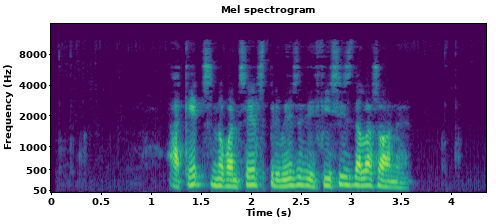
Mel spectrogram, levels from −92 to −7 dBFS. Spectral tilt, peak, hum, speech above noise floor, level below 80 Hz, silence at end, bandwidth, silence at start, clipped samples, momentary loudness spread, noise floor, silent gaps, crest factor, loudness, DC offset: -7 dB/octave; -8 dBFS; none; 47 dB; -64 dBFS; 0.75 s; 11 kHz; 1.15 s; under 0.1%; 6 LU; -71 dBFS; none; 20 dB; -25 LUFS; under 0.1%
